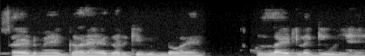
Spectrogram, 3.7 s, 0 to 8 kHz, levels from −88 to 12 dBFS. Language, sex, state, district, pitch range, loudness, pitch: Hindi, male, Uttar Pradesh, Shamli, 135-145 Hz, -15 LUFS, 140 Hz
